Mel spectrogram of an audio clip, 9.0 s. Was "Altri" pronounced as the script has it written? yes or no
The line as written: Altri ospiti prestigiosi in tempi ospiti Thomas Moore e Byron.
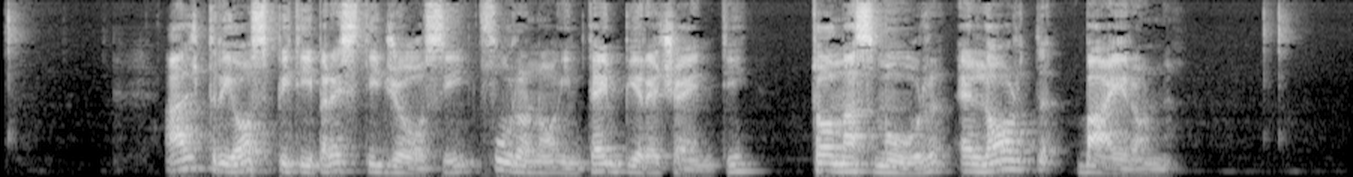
yes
